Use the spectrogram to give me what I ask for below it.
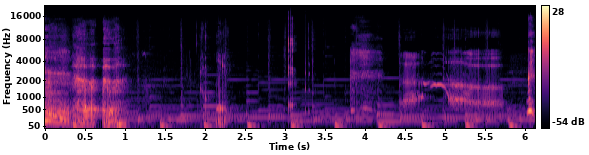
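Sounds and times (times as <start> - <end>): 
guttural croaks: 0.0 - 1.1, 1.9 - 2.4, 3.0 - 3.4
loud wet burp: 0.0 - 1.1, 1.9 - 2.4, 3.0 - 3.3
bouncy cartoonish music track with a steady thumping beat: 0.0 - 6.1.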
